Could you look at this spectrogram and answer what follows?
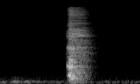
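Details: Acted demonstration of effective cough technique, made as a nursing-student teaching video for a perioperative course: after a quiet pause, one strong, deliberate voluntary cough.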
